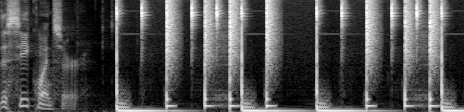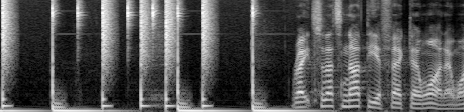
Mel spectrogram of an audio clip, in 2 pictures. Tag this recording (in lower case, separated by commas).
drum, percussion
